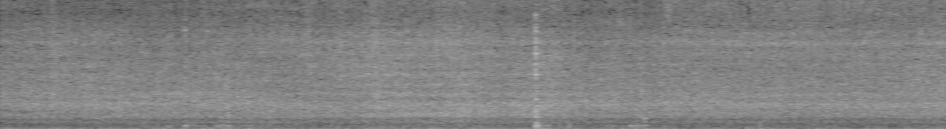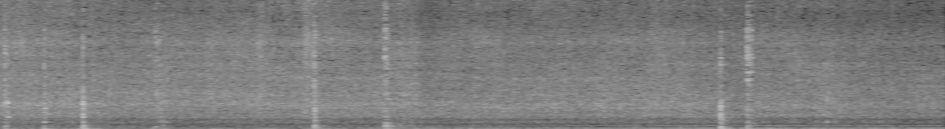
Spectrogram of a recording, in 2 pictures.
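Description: Chicken and vegetables sizzling steadily in a hot metal skillet as they are stir-fried, with a spatula clicking against the pan now and then.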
